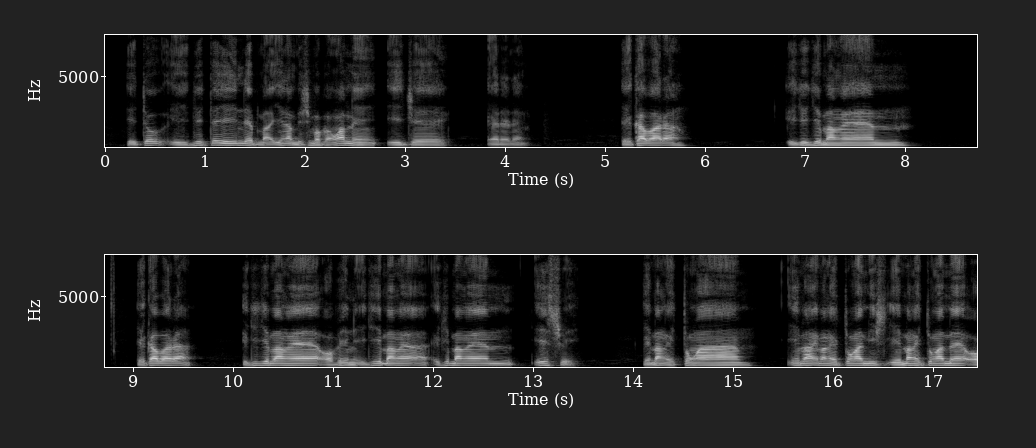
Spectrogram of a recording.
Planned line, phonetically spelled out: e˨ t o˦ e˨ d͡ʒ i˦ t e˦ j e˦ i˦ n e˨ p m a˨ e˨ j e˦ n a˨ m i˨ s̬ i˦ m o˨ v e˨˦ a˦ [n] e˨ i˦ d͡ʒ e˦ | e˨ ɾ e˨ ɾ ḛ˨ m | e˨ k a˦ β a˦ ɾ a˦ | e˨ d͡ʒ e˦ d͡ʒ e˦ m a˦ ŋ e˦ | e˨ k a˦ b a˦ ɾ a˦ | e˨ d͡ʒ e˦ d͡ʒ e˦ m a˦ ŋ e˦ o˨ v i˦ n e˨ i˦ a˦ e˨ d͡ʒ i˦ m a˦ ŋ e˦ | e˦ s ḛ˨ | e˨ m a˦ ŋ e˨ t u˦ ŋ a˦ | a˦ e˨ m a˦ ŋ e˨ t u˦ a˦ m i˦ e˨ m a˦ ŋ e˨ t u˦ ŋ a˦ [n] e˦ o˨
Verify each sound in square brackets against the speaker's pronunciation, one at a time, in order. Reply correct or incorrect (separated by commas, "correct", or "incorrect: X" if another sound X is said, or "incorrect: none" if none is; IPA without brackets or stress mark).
incorrect: m, incorrect: m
